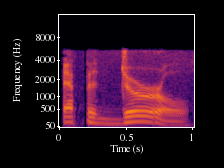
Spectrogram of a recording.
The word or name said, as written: epidural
